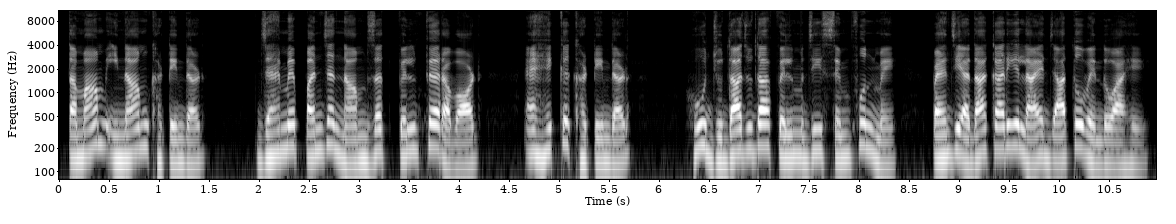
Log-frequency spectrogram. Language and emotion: Sindhi, neutral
